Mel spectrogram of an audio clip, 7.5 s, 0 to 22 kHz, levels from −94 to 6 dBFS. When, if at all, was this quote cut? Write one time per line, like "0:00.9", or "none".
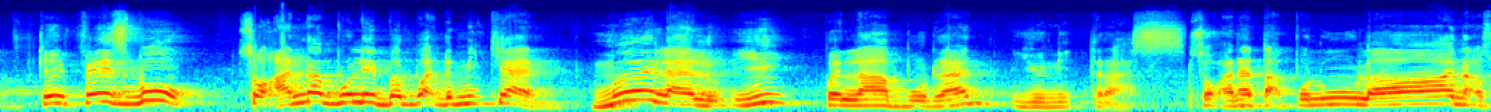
0:01.1
0:05.8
